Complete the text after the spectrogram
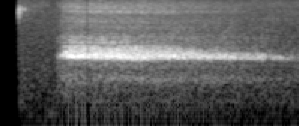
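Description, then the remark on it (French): One long, deep breath: a brief airy hiss, then a steady, breathy rush of air that swells quickly and slowly fades over about two seconds. No one speaks. “Alors, une respiration.”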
